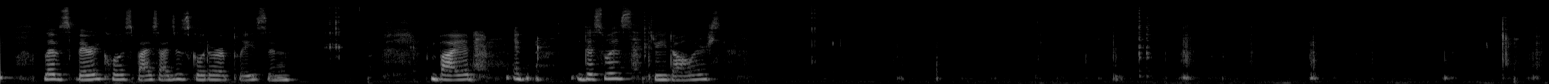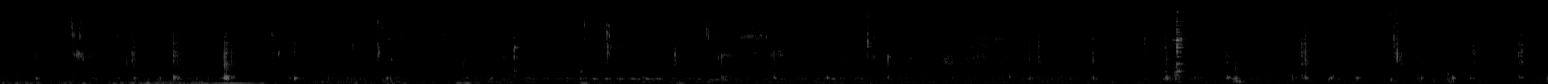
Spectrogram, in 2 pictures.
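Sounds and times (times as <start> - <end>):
crunchy snack chewing: 8.1 - 13.8, 14.4 - 18.6.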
